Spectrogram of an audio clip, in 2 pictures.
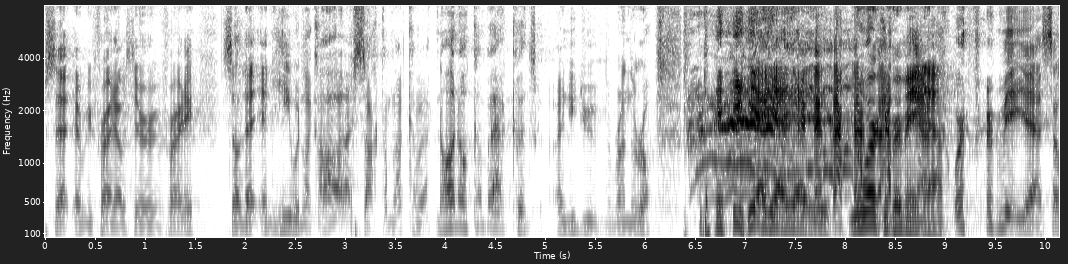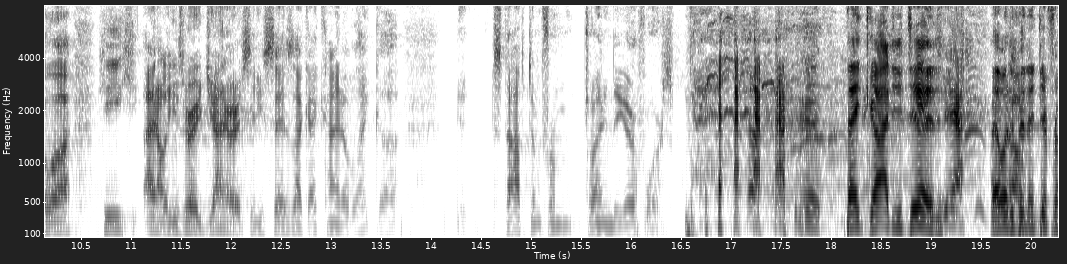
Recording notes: Live from Boston. A live WTF at The Wilbur Theatre.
